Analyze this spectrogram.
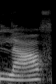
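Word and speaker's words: laugh: Word साथ में हो तो यहाँ पर यू साइलेंट रहता है। देखिए यहाँ पर आप देख रहे हैं दो वर्ड है, दोनों में लाफ और यहाँ पर कॉट, यहाँ पर देख रहे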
